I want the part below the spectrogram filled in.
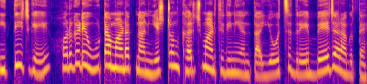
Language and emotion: Kannada, sad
